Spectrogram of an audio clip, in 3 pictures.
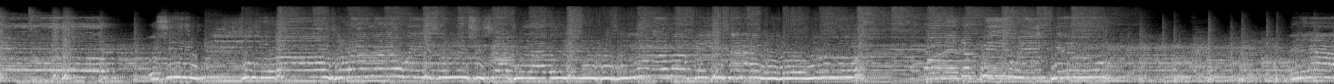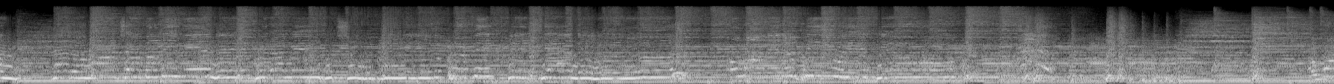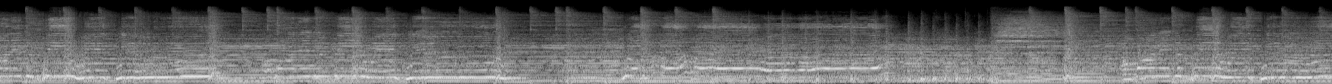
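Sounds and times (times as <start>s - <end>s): electric organ: 0.0s - 40.0s
live rock band playing: 0.0s - 40.0s.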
